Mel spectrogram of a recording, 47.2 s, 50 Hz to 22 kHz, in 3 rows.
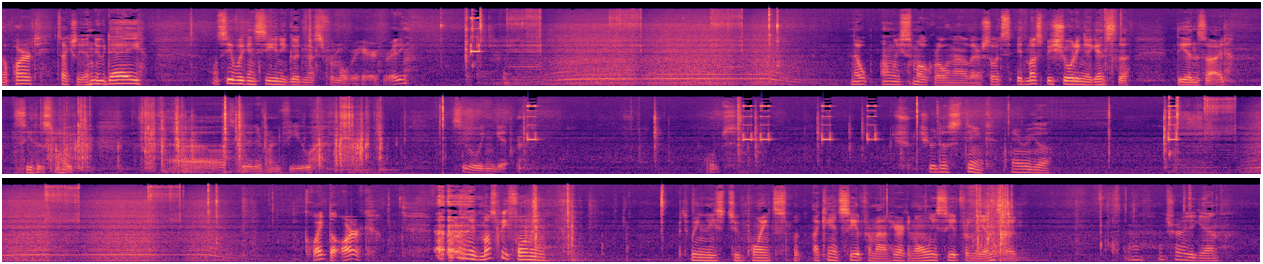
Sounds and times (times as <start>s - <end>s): Speech: 0.0s - 1.8s, 2.6s - 5.2s, 10.6s - 16.8s, 17.8s - 19.9s, 21.4s - 22.2s, 24.5s - 25.0s, 27.0s - 28.9s, 35.2s - 36.2s, 36.9s - 38.4s, 39.9s - 44.2s, 45.5s - 46.9s.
